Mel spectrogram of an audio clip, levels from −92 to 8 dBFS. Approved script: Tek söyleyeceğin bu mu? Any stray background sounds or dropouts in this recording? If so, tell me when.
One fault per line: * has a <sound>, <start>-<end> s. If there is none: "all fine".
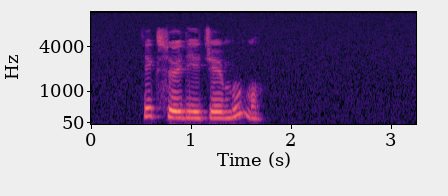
all fine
